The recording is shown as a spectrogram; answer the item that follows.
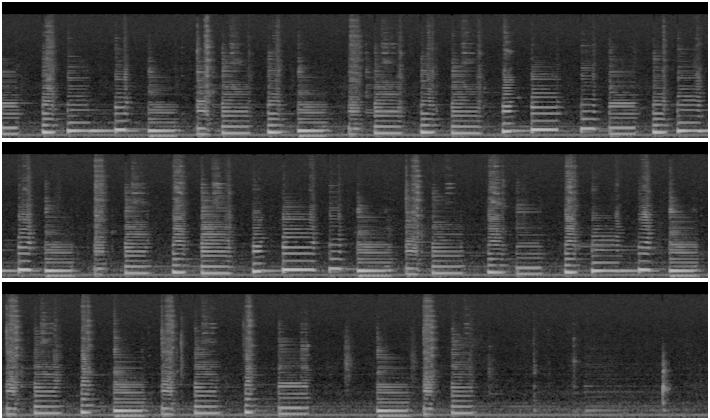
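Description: Acoustic guitar played solo, picked notes and chords one or two a second, each ringing out, with a steady low hum underneath. The playing thins out near the end.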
